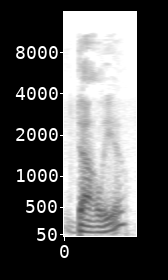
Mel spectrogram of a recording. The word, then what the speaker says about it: Dahl: And I love the way you're pronouncing dahlia, not dahlia. Oh, I didn't know. Well, it was named after a gentleman named Dahl, D-A-H-L. Mm-hmm. And so his name wasn't Mr. Dale, it was Mr. Dahl.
